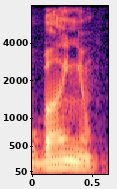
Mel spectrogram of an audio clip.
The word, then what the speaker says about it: Bagno: Então, a gente percebe essa variação linguística tão bem embasada pelo professor Marcos Bagno, ou Banho, quem preferir pronunciar assim, foi professor da Universidade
